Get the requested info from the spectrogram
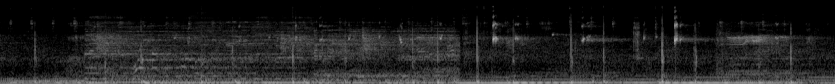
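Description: A basketball being dribbled hard and fast on a hardwood gym floor, a quick run of sharp bounces, the loudest about five seconds in and again near seven seconds. Background music with a deep, steady bass plays underneath.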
